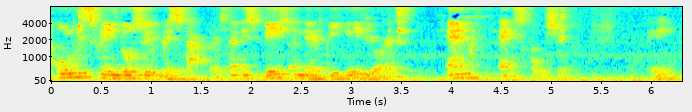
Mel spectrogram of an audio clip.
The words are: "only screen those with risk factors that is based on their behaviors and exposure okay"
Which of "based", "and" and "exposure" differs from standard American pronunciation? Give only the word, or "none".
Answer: exposure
